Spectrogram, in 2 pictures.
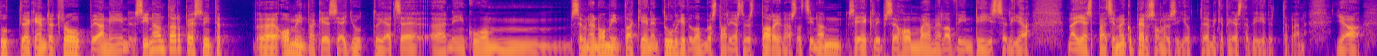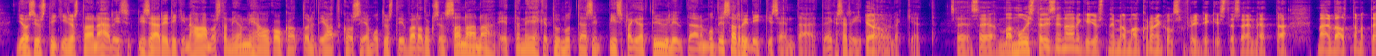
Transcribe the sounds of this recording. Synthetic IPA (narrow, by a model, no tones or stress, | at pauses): t̪ut̪ːujɑkentːet̪roupːejɑniːnsiːnæont̪ɑrpeːksniːt̪æ | øːʔomint̪ɑkesiɑjut̪ːujɑet̪seniːŋkuon | semːonenomint̪ɑkenent̪ulkint̪ɑt̪omːosest̪ɑliɑnst̪yøest̪t̪ɑɾinɑst̪ɑet̪siːnæonseeklipsehomːɑjɑmeilɑoʋʋint̪iisːelijɑnæjespæisiːnikupersoːnɑlisiːjut̪ːujɑmikæt̪ekesit̪æʋiːhdyt̪ːæʋæ̰njɑ | josjust̪iːŋkiːnost̪ɑːnæhælilisæridikinhɑhmost̪ɑniːonːihɑukɑkɑut̪ːoːniːt̪æjɑt̪kosiɑmut̪just̪iːʋɑrɑt̪uksensɑnɑnɑḛt̪ːæneijehkæt̪unːut̪t̪æˑøsimpisplækit̪æt̪yːlilt̪æːnmut̪niːsːoridikːisent̪æ̰ːḛt̪ːæehkæseriːt̪æːjo̰ilːekːḭḛt̪ːæ̥sesemæmuist̪elisinɑinɑkijust̪nimeomɑːŋkronikolsfridikist̪æsenḛt̪ːæmæenʋælt̪ːæmæt̪ːæ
